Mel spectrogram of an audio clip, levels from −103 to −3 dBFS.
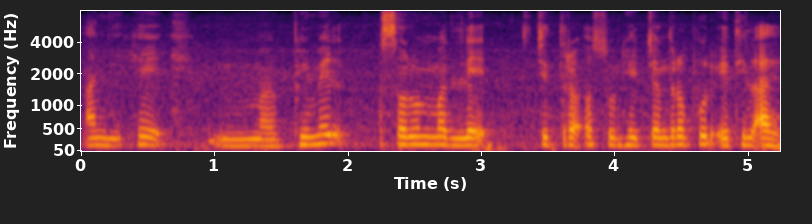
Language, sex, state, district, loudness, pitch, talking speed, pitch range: Marathi, male, Maharashtra, Chandrapur, -28 LUFS, 160 Hz, 135 wpm, 150-170 Hz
